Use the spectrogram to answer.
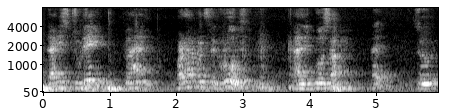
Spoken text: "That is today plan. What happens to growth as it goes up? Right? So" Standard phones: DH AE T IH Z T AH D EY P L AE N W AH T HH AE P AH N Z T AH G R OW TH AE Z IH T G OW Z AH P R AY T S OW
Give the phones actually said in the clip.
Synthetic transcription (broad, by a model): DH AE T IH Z T AH D EY P L AE N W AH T HH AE P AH N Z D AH G R OW T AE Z IH T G OW S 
